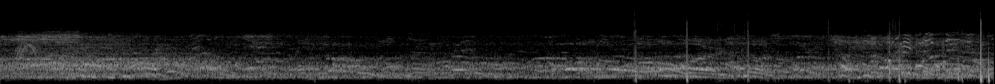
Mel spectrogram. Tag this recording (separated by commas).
Speech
